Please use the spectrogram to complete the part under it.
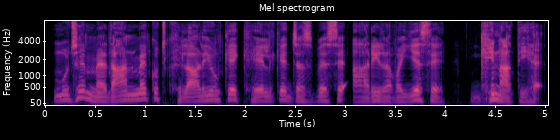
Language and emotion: Urdu, disgusted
